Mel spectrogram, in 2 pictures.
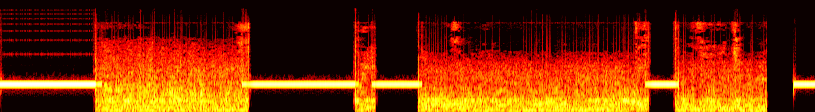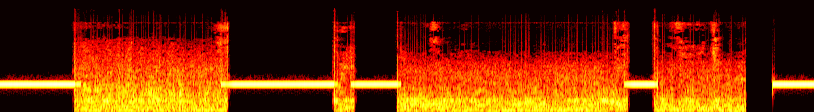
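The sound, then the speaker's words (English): Steady mid-pitched censor bleeps over cursing in a video of an apparent drone attack sound again and again, some long and some brief, alternating with loud bursts of rough, rumbling noise, so that most of the sound is bleeped out. “It's almost not worth even having the audio turned on because the amount of bleeps that are going on in that video.”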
